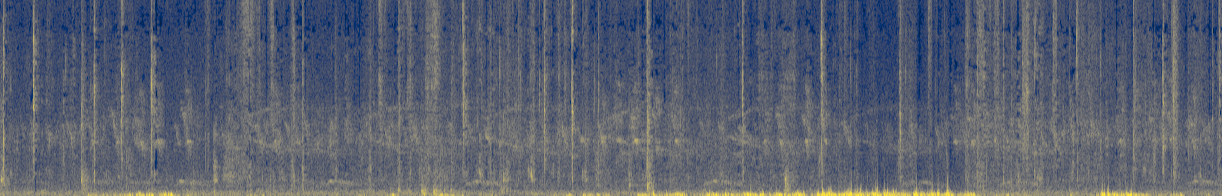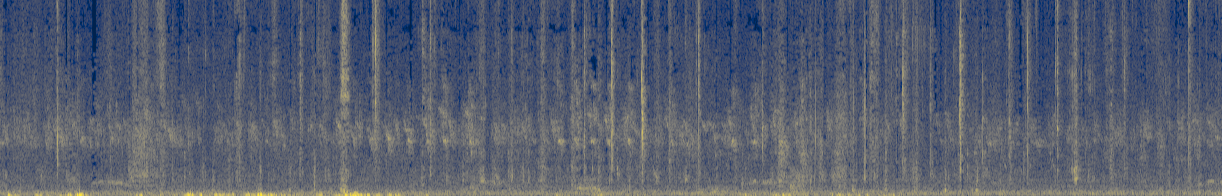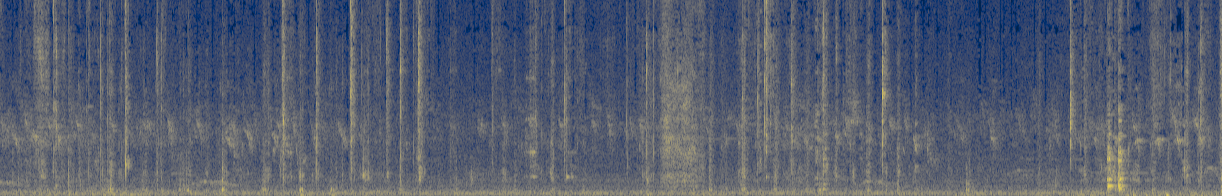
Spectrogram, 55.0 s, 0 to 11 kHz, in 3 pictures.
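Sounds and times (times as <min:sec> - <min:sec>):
chickens clucking: 0:00.0 - 0:55.0.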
